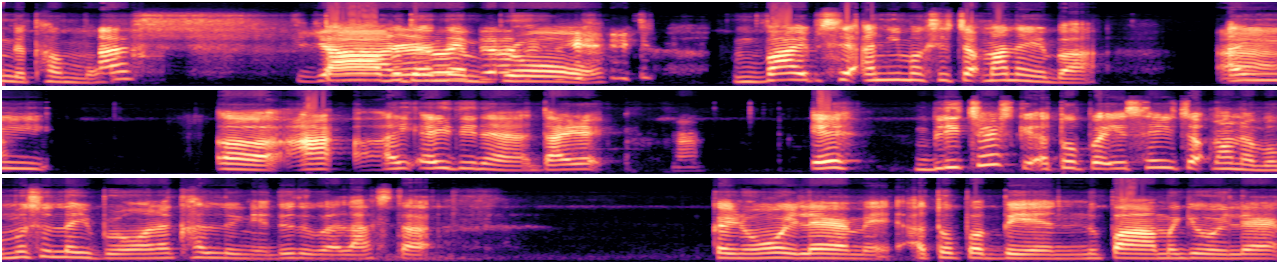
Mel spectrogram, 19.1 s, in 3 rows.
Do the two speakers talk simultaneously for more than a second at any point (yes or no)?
yes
